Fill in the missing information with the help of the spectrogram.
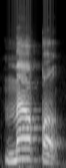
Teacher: ولو شاء اللہ مق، میم کو قاف کے ساتھ ملائیں گے اور جھٹکے کے ساتھ پڑھیں گے، قاف کو موٹا کرنا ہے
